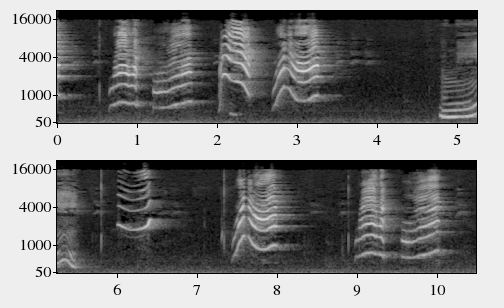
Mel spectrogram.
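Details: Pet tota parrot speaking like a human, saying "mummy" and "mitthu": a run of voiced, bending syllables in paired phrases, one lower drawn-out word mid-sequence, each phrase separated by near-silence.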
